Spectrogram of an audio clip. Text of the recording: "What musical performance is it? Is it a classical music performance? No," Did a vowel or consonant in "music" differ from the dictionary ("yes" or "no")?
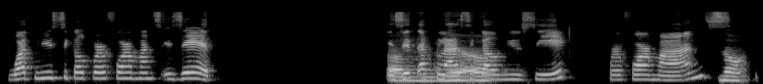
yes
